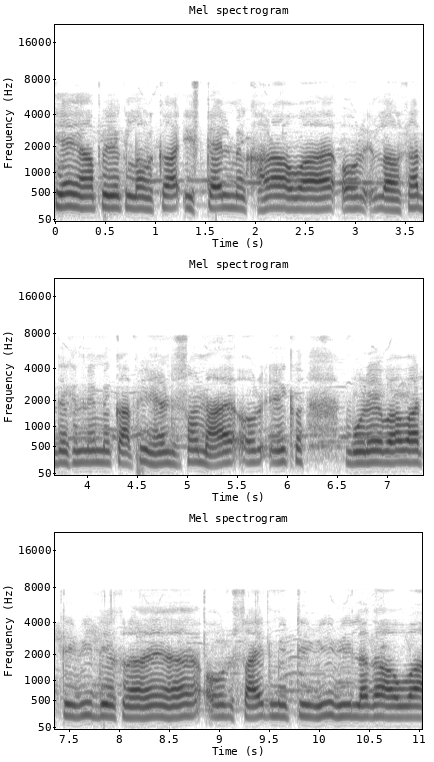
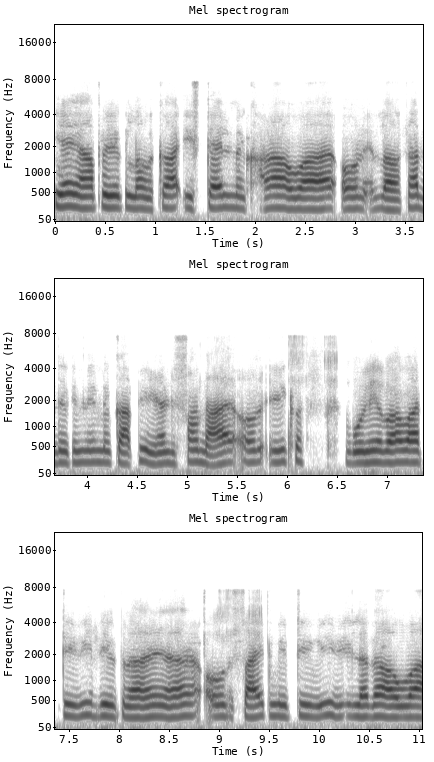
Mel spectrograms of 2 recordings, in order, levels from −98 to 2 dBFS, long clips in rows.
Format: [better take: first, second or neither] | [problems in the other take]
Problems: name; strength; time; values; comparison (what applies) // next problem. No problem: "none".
first | noise reduction (neural diffusion model UNIVERSE++)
